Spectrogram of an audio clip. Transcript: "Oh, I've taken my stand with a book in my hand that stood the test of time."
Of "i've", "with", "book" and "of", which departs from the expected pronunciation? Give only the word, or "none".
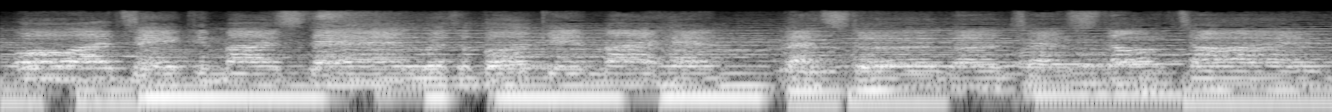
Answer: of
